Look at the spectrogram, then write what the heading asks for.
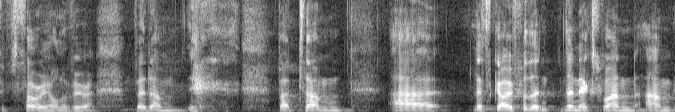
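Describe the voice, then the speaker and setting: Easygoing Australian man moderating. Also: mid-range voice. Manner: relaxed, casual, steering questions. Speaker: panel facilitator. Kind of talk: moderating a panel.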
